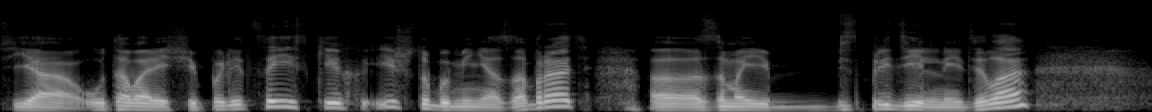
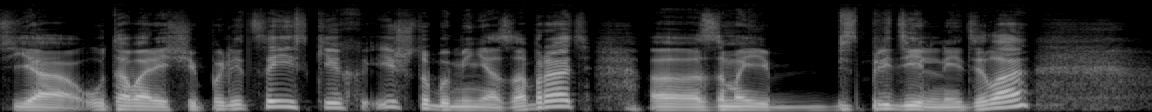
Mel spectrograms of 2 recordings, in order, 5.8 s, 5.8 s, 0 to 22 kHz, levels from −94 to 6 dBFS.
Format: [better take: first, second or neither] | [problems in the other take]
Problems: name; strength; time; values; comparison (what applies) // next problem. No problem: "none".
second | muffled; very; fading above 3.5 kHz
